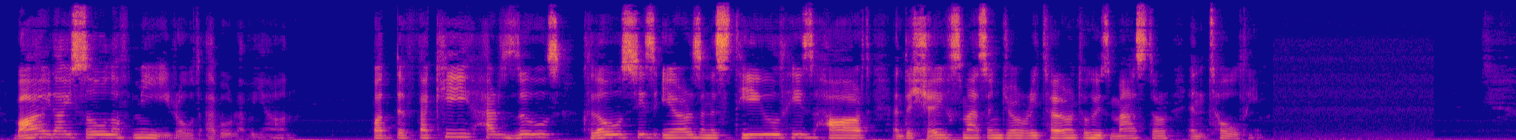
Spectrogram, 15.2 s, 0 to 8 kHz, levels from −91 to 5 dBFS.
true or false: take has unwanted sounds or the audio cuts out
false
